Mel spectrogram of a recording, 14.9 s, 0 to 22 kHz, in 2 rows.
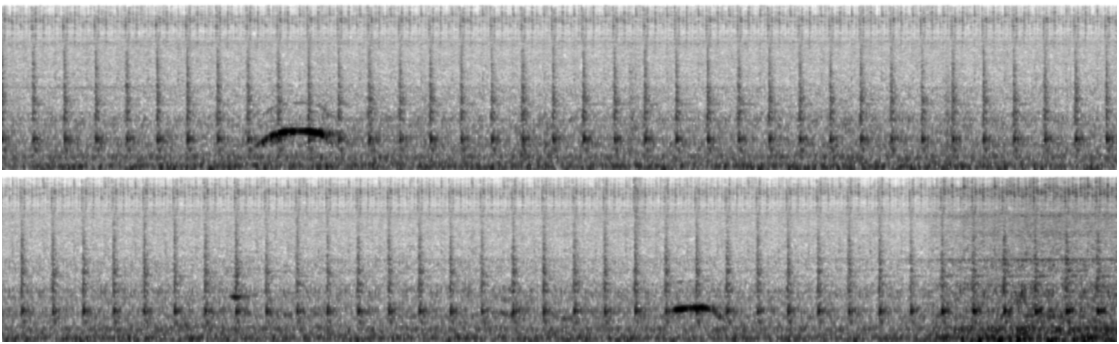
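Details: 2012 Ram 5.7 V8 at idle: a steady, fast ticking knock of roughly two to three a second rides over the idle. Cause unknown. Engine knock.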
